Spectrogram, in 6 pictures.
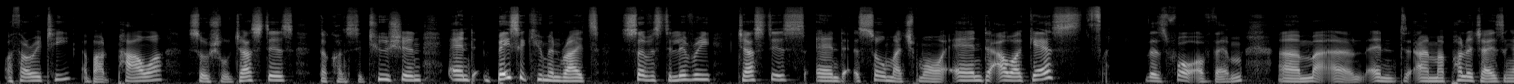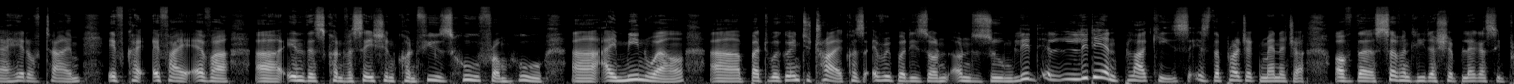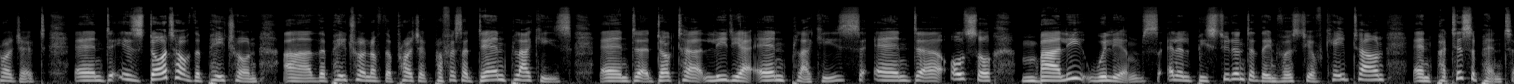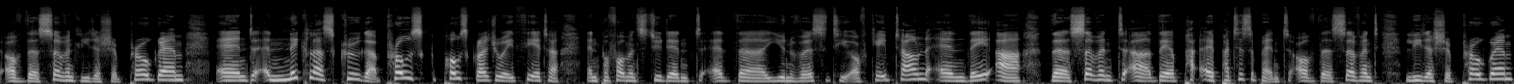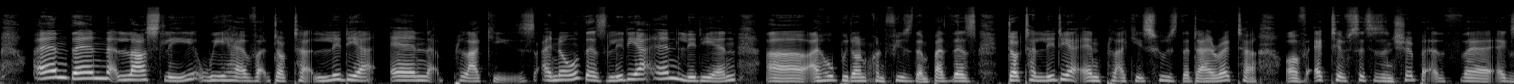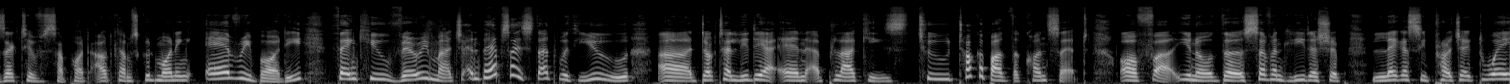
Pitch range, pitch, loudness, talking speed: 160-205 Hz, 180 Hz, -25 LUFS, 140 wpm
